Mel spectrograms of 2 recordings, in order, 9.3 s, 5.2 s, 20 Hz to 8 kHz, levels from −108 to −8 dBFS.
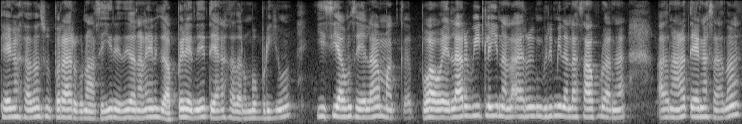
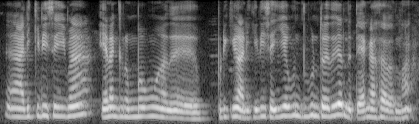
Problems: continuous background conversations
